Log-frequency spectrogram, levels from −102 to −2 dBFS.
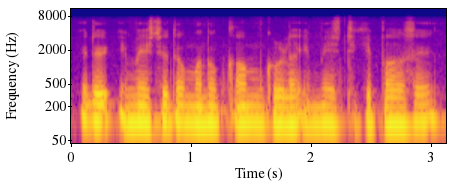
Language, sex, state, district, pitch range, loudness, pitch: Nagamese, male, Nagaland, Kohima, 100-110 Hz, -14 LUFS, 105 Hz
